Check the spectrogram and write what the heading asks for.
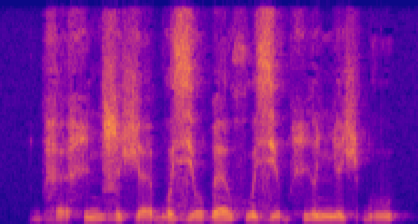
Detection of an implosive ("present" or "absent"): present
